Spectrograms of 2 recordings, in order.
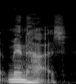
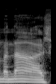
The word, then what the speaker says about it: Minhaj: I think his name is actually pronounced Hassan Minhaj. And Hassan? everybody calls him Hassan Minaj because it sounds awesome and it's like Nicki Minaj.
